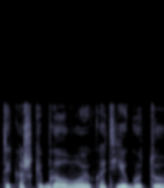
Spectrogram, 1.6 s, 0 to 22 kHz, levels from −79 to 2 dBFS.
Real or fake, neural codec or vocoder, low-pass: real; none; 9.9 kHz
